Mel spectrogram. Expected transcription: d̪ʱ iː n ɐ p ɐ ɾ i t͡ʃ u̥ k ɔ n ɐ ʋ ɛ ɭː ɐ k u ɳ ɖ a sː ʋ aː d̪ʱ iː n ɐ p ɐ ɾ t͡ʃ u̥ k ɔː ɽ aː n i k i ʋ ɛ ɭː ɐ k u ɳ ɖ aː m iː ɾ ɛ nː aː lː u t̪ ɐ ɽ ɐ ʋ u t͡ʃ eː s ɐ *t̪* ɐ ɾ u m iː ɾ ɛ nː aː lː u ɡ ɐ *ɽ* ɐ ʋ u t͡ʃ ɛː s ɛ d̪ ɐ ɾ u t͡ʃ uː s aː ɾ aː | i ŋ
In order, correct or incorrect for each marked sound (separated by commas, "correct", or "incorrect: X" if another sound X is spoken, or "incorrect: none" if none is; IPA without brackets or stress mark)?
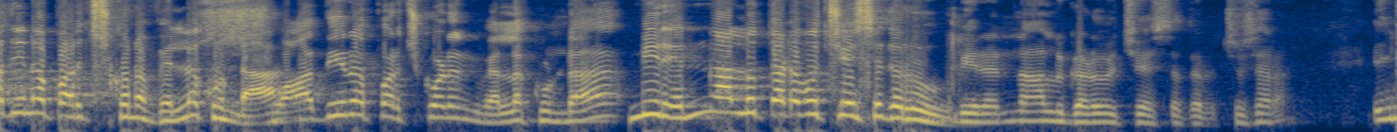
incorrect: d̪, correct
